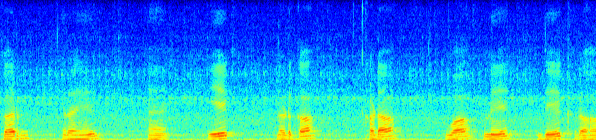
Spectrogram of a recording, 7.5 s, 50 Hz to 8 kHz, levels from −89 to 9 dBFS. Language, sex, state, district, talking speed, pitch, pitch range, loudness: Hindi, male, Haryana, Jhajjar, 80 wpm, 120 Hz, 110-135 Hz, -17 LUFS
